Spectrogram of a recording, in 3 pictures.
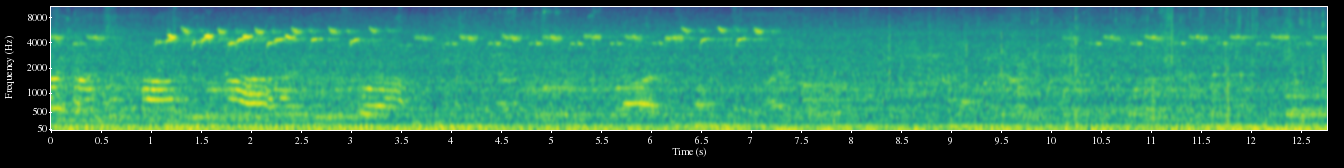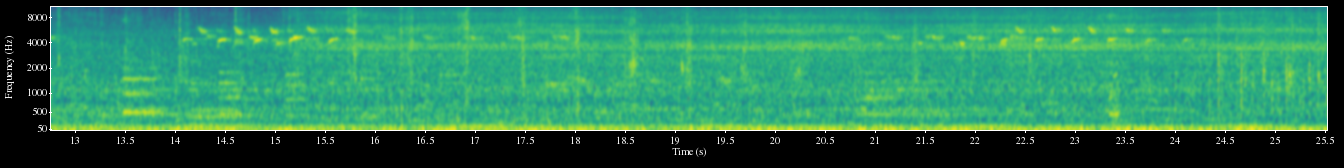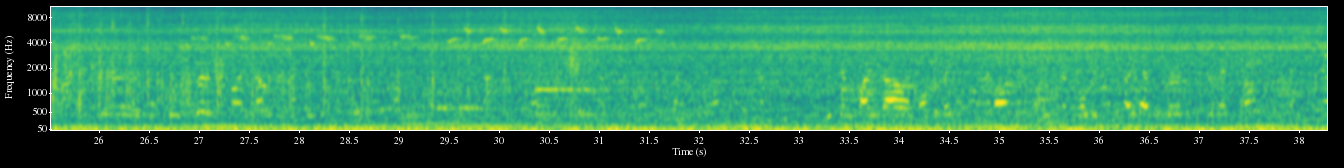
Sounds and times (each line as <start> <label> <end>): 0.0 byciclists 38.2
0.0 noise of a nearby construction site 38.2
0.0 singer 38.2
